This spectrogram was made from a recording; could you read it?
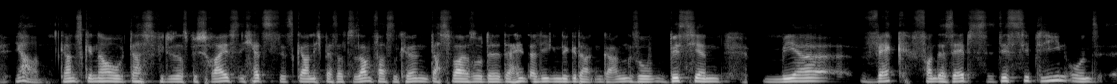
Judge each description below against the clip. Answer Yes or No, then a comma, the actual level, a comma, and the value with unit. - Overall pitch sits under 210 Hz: Yes, low, 135 Hz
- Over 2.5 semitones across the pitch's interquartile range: No, narrow, 2.2 semitones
